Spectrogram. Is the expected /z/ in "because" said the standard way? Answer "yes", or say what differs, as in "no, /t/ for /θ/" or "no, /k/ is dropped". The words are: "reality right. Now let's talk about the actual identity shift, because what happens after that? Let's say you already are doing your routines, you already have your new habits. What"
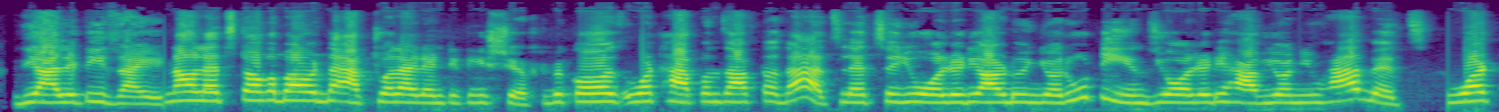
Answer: yes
